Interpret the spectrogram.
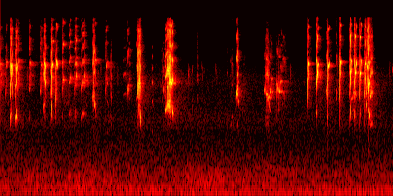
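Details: Lovebird song of rapid, high squeaky chirps in quick clusters, some ringing and whistled, broken by a loud harsh shriek and short pauses; no other sounds.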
